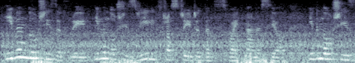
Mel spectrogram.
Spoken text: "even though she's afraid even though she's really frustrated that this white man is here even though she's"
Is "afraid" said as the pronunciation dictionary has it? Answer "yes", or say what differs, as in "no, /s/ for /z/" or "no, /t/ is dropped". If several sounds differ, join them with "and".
yes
